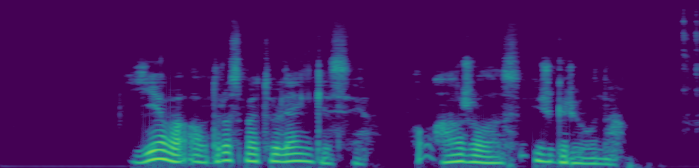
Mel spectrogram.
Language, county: Lithuanian, Vilnius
